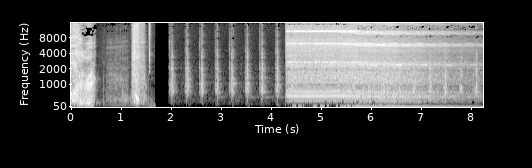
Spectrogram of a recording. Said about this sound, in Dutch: Midden in de nacht schrok hij wakker van de bel. Het geluid klonk nog na in de stilte.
